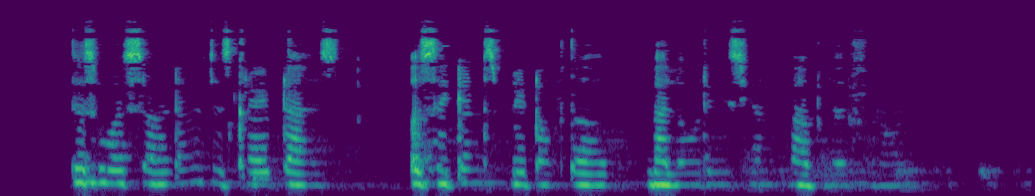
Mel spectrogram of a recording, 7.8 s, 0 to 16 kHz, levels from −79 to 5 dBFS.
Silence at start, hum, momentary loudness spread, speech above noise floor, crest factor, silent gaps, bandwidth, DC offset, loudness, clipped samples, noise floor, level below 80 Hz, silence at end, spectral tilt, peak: 0.55 s; none; 20 LU; 35 dB; 24 dB; none; 11 kHz; under 0.1%; -20 LUFS; under 0.1%; -57 dBFS; -74 dBFS; 1.05 s; -1.5 dB/octave; 0 dBFS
